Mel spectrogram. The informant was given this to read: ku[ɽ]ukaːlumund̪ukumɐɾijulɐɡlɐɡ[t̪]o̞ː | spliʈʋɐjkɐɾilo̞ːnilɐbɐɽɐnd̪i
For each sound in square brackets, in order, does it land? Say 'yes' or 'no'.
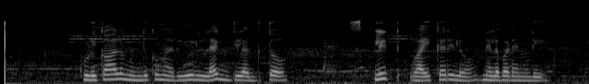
yes, yes

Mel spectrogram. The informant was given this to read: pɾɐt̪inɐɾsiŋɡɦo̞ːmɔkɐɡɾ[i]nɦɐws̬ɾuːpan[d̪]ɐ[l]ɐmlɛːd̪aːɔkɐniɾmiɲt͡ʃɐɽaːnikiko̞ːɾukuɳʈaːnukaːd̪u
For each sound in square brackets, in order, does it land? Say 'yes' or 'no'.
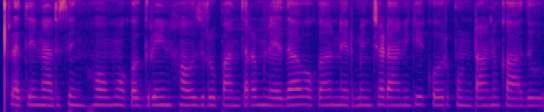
no, no, no

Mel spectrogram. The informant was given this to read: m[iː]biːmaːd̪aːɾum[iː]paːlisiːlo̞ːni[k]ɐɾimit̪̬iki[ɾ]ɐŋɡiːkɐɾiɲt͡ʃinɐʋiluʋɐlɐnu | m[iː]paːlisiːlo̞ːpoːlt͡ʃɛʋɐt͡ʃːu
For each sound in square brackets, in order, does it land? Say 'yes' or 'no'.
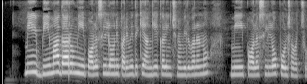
yes, yes, no, no, yes

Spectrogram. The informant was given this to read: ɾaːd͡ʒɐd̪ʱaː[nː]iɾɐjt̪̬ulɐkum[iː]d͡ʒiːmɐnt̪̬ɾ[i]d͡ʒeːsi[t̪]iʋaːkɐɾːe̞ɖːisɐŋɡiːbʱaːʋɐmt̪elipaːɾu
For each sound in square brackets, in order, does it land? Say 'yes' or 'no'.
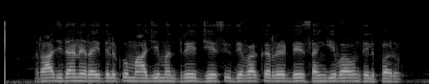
no, no, yes, no

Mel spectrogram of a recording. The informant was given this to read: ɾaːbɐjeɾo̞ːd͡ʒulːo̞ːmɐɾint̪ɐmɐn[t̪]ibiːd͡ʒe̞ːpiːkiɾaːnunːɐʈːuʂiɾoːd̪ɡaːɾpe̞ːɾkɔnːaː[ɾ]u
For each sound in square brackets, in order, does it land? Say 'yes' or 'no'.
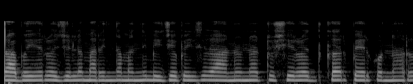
no, yes

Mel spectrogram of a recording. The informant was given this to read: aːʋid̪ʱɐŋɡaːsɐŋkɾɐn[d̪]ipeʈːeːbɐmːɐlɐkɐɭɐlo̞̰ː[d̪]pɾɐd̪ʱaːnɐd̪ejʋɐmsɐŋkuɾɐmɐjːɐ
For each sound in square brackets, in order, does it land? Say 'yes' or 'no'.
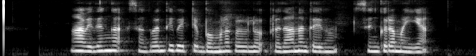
no, no

